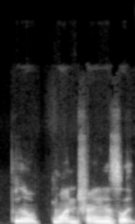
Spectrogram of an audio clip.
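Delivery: ordinary talk, nothing marked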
